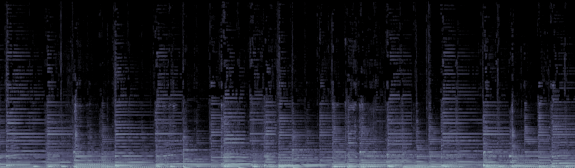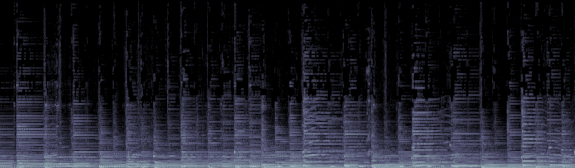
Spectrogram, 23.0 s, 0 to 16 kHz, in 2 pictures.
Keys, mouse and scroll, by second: 7.3 F1, 7.8 click, 8.2 ctrl+c, 8.4 click, 8.8 ctrl+shift+v, 9.2 F1, 10.1-11.4 drag, 12.0-12.9 click, 13.0 z, 13.2 click, 13.5 F1, 14.6-15.3 drag, 18.4-19.7 ctrl+scroll down 2, 19.7 z, 20.0 click, 20.2 F1, 21.7-23.0 drag.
